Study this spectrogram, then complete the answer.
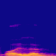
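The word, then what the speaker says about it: Euler: phi of n, कई बार इसको यूलर function भी बोलते हैं, है ना? EU, यूलर function. करेक्ट जो प्रोनाउंसिएशन है वो है ऑयलर फंक्शन।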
